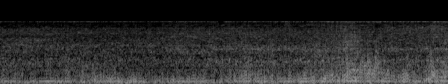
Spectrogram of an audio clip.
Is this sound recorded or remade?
remade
